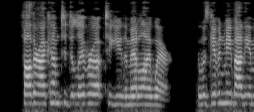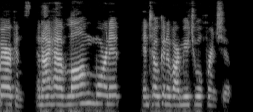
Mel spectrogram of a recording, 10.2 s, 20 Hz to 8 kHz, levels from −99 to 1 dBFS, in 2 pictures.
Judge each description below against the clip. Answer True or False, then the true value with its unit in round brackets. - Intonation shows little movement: True (2.1 semitones)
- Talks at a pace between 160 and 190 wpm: True (185 wpm)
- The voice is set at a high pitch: True (230 Hz)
